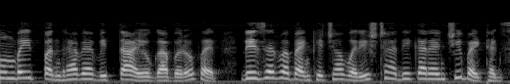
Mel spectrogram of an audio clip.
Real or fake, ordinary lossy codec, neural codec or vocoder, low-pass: real; none; none; 7.2 kHz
